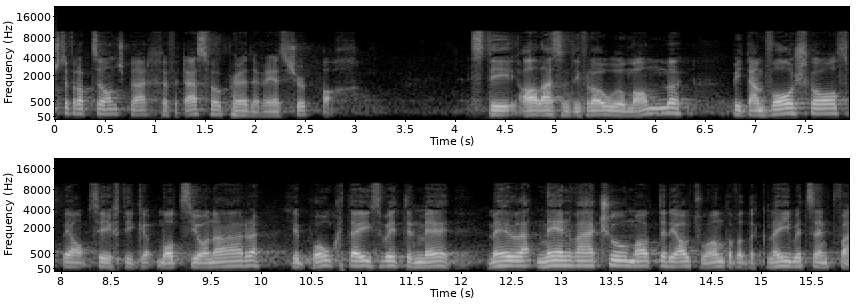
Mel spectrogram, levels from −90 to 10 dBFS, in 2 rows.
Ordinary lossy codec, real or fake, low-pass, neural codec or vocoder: none; fake; 9.9 kHz; codec, 24 kHz, 0.9 kbps, WavTokenizer, medium speech release version 2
